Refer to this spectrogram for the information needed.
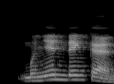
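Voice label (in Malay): "menyendengkan", Malay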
